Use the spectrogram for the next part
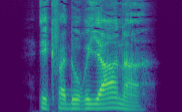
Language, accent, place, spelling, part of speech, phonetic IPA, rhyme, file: German, Germany, Berlin, Ecuadorianer, noun, [eku̯adoˈʁi̯aːnɐ], -aːnɐ, De-Ecuadorianer.ogg
- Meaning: Ecuadorian (man from Ecuador)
